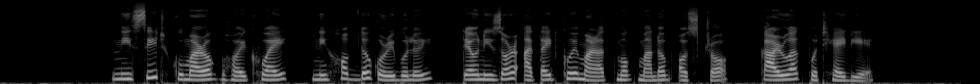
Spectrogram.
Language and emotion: Assamese, neutral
